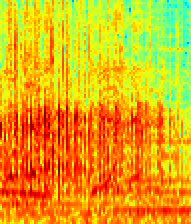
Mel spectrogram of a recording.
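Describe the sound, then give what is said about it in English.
A dense, steady roar of applause from a large crowd of Yadavas, loud and continuous for the whole moment, with a murmur of voices mixed into the clapping. “The Yadavas supported him with a thundering applause.”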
